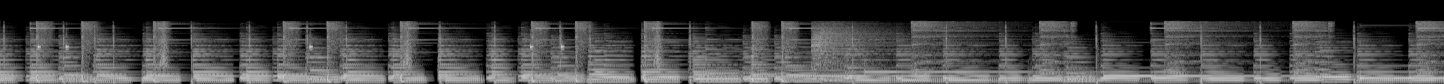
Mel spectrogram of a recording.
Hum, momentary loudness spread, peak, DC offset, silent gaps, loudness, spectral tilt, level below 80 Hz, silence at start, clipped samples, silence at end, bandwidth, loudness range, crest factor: none; 3 LU; -2 dBFS; under 0.1%; none; -19 LUFS; -4.5 dB/octave; -46 dBFS; 0 s; under 0.1%; 0 s; 8 kHz; 1 LU; 16 dB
